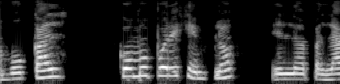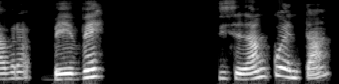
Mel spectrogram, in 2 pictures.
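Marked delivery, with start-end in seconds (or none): 3.8-4.5 bebé with force on the final syllable, be-BÉ; stress on last syllable. Shown as a demonstration. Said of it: "la mayor fuerza de voz la hacemos en la última". (bebé con fuerza en la última sílaba, be-BÉ)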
